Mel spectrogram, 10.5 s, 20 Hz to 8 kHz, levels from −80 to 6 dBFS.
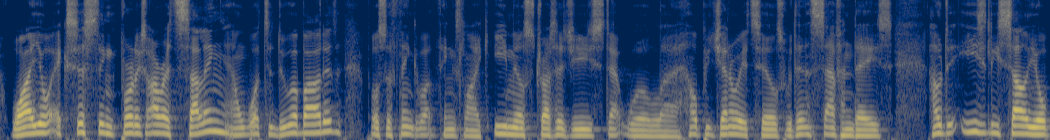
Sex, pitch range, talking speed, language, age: male, 125-165 Hz, 205 wpm, English, 20-39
